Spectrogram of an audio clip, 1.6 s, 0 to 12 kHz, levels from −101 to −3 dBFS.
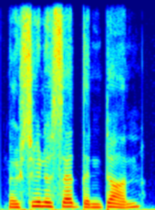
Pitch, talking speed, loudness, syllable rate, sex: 200 Hz, 195 wpm, -17 LUFS, 4.7 syllables/s, female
